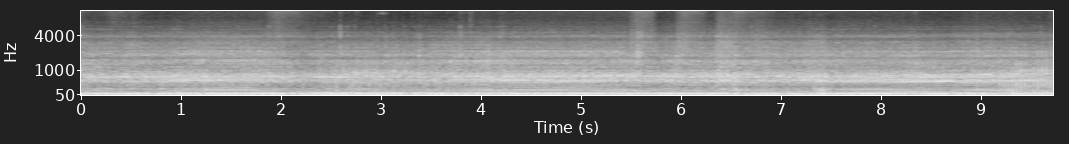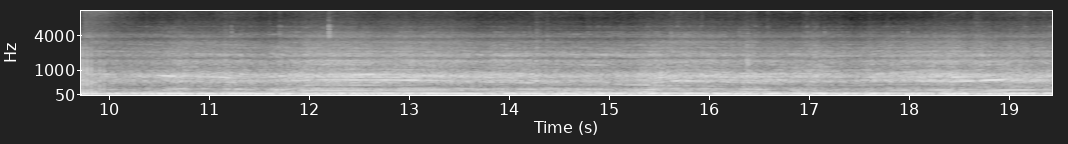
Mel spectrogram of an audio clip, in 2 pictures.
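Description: Ford Escort Mk2 Cosworth race car's engine running hard under racing load, heard from inside the stripped, roll-caged cabin. It makes a loud steady drone, and its pitch rises and falls with throttle and gear changes.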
